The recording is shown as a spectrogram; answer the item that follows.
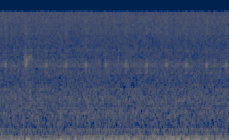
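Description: Faint steady low hum and hiss of background noise, with a soft high ticking repeating about five times a second.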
